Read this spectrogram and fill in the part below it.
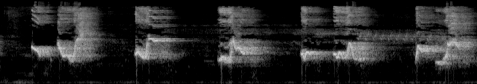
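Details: Hooded pitohui, locally called cucak rawa papua, singing actively: five loud, harsh notes, each opening with a short whistled tone and breaking into a rough burst, spaced about one second apart.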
